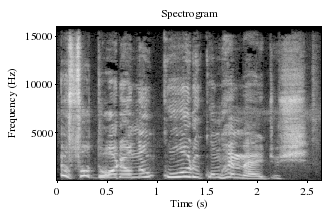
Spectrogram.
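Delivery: a touch of anguish in the alligator's thought; pained thought. A narrator's reading. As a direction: think it through the pain. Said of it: "ele pensou".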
